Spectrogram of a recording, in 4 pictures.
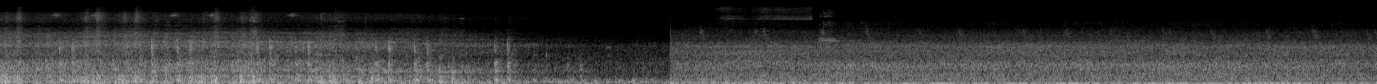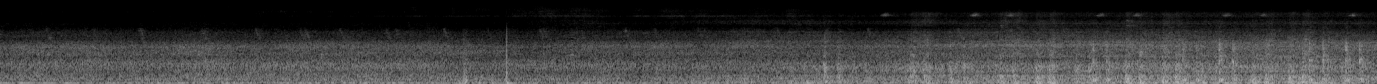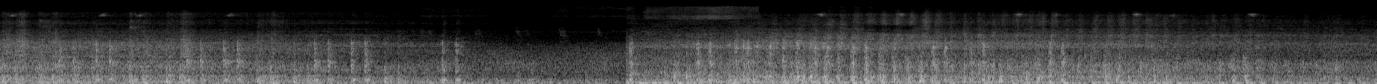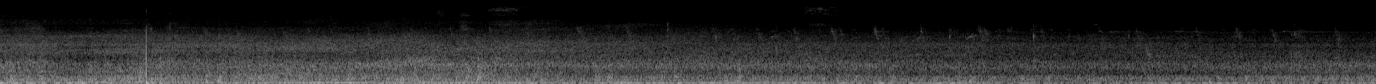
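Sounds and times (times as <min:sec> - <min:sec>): train wheels clickety-clack: 0:00.0 - 0:06.8, 0:18.2 - 0:19.3, 0:20.7 - 0:33.0, 0:33.8 - 0:54.7.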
